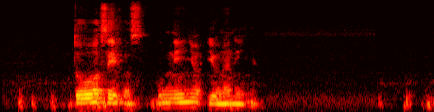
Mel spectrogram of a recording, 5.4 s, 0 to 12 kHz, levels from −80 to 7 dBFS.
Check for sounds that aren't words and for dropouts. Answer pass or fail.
pass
